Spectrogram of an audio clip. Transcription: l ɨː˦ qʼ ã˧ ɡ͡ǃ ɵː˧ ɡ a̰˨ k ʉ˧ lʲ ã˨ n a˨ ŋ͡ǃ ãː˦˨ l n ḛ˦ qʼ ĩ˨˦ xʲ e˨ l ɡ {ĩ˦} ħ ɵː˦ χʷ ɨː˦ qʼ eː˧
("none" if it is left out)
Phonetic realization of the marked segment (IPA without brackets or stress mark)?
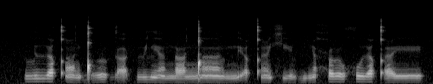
ĩ˦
